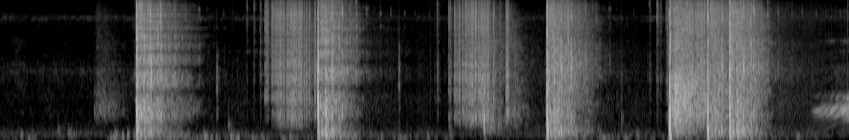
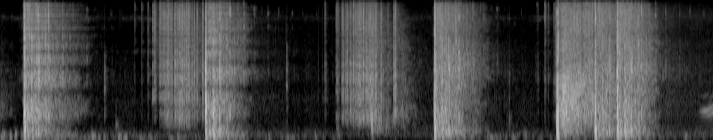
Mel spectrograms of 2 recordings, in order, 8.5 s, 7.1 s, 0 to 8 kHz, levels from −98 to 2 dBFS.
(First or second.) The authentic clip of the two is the first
